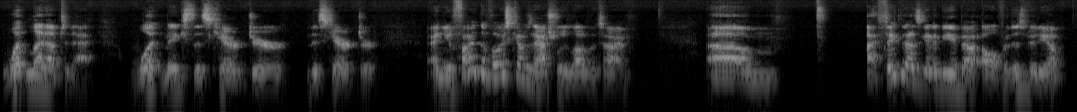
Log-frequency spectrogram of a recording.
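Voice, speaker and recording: A man's voice: medium pitch, sing-song, moderate pace. A man presenting an informal tutorial on role-playing to camera, talking in a casual, explanatory way.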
